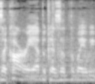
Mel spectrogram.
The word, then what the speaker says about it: Zaccaria: I think it's pronounced Zaccaria is how they would say it in Italy. But everyone I've ever heard say the word here in America says Zaccaria because of the way we pronounce things.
